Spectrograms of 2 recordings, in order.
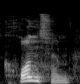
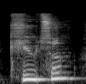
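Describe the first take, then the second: First: The name is said like the word quantum. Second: The name is said as letters: cue-tum. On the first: The speaker calls it right. "It's pronounced Quantum" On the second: The speaker calls it wrong. "I pronounced that wrong"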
